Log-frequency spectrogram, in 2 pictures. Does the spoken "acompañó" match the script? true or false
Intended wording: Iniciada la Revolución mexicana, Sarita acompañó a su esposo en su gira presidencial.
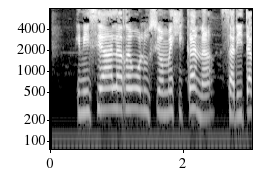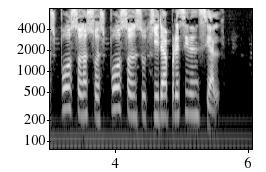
false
